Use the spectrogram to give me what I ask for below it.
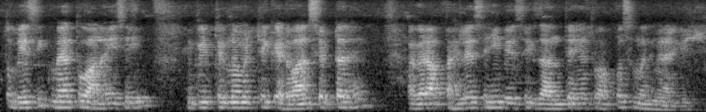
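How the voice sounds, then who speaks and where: A man's voice: mid-range voice, brisk, a little mellow, slight background noise. A male teacher giving a maths lesson in a coaching-centre classroom. He keeps asking the class questions, answers them himself, and checks in with the students again and again. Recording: echoey room, voice heard from a distance.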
